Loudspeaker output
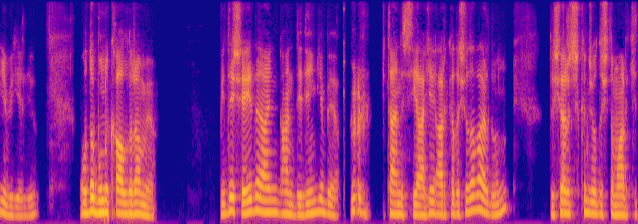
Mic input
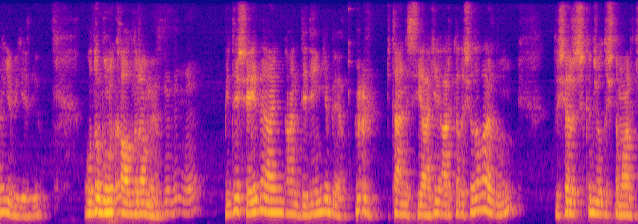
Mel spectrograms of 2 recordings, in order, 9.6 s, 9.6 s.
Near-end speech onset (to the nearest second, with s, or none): 1 s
